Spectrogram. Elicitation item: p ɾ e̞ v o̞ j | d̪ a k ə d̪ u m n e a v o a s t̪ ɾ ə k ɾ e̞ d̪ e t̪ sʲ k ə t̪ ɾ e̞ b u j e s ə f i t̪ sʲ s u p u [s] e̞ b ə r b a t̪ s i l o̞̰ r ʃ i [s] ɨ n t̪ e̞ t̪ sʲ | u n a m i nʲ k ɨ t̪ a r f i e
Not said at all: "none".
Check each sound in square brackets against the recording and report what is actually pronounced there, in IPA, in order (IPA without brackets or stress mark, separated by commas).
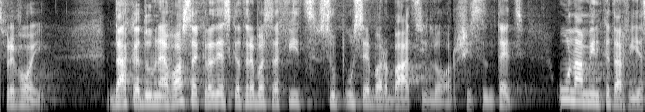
s, s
